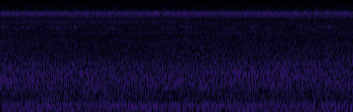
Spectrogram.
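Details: Garden crickets on a September evening, a steady unbroken high-pitched trill running through the whole stretch over a soft, even background hiss.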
